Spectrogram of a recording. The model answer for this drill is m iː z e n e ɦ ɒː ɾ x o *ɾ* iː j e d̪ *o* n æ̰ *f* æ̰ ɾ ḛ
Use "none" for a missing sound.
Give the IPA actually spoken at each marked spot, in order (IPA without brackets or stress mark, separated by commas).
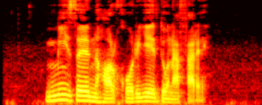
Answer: ɾ, o, f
